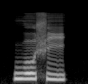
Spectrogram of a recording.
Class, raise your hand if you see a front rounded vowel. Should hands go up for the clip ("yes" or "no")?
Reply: no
